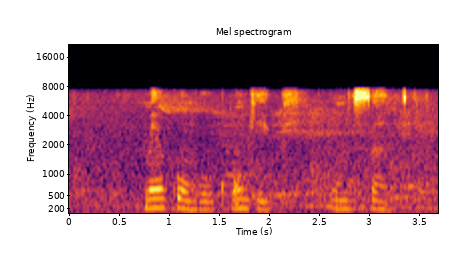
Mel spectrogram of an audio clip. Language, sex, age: Xhosa, female, 26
